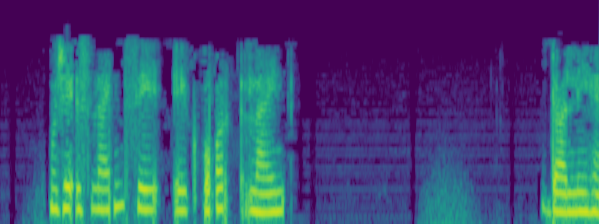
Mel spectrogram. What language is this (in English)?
Hindi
